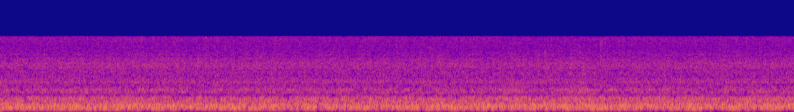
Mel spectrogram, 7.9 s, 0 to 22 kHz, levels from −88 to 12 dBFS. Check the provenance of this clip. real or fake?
real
